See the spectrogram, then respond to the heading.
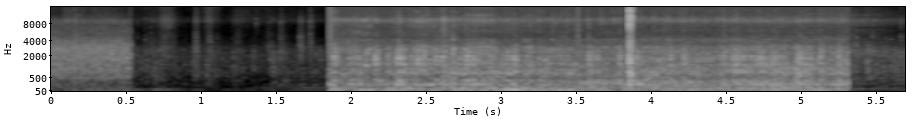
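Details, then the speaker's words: Old car's petrol engine running smoothly, low steady hum swelling to a louder, fuller roar; normal running. "a old car it is an old car but it's still smooth as can be"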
